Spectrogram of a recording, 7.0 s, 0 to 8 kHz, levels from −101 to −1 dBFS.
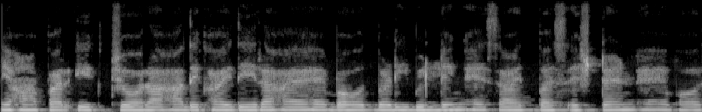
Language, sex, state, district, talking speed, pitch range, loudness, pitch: Hindi, female, Chhattisgarh, Rajnandgaon, 145 wpm, 185-195 Hz, -33 LUFS, 190 Hz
